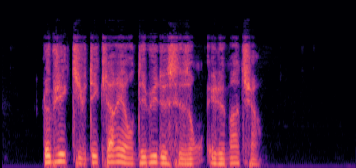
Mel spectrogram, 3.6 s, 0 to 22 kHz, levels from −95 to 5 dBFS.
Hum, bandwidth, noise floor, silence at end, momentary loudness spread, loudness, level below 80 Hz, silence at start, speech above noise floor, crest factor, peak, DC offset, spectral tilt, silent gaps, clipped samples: 50 Hz at -40 dBFS; 9.6 kHz; -72 dBFS; 0.95 s; 5 LU; -19 LUFS; -46 dBFS; 0.45 s; 53 dB; 18 dB; -4 dBFS; under 0.1%; -4.5 dB/octave; none; under 0.1%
